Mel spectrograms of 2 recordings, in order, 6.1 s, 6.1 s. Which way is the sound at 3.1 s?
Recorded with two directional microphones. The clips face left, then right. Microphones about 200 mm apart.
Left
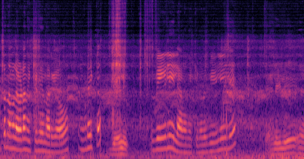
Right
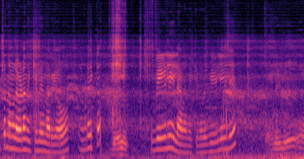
5° right (ahead or behind).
